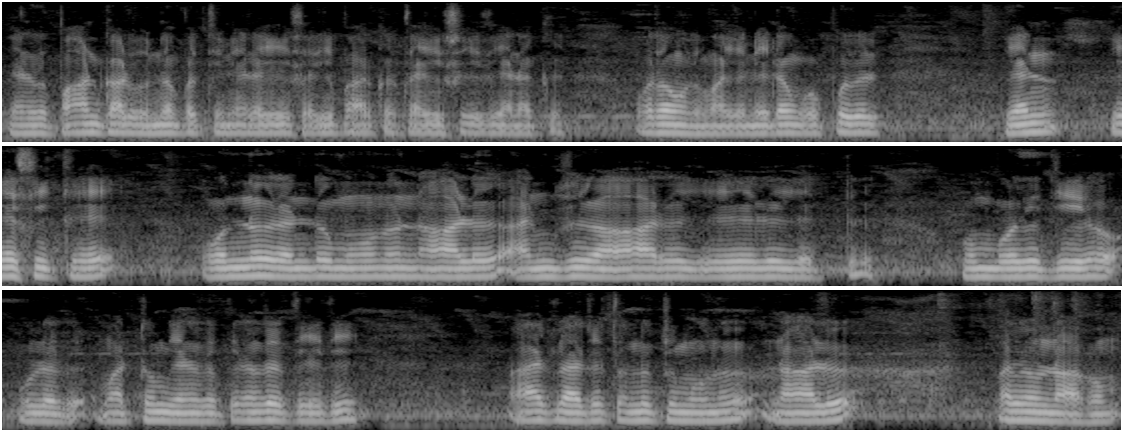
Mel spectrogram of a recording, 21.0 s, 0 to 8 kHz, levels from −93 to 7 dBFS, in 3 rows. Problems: background sounds at intervals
